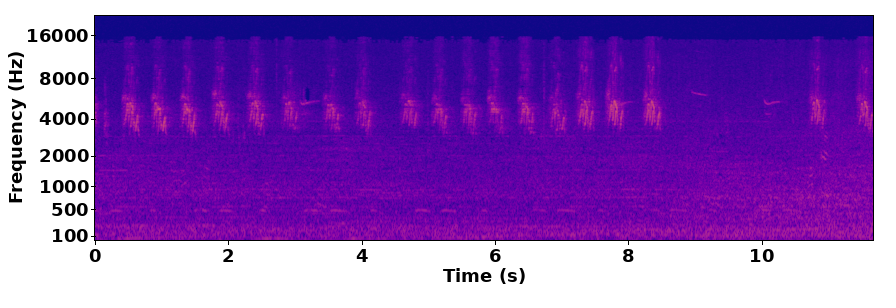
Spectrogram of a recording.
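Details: Feral parakeets in Arizona, where flocks arrive each year, chirping: a quick run of sharp, high chirps repeated about every half second, with a few softer, thinner notes and a low steady background hum.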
